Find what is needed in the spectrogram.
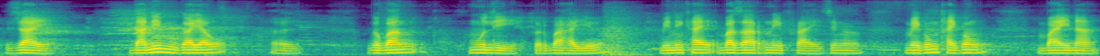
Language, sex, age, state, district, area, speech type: Bodo, male, 30-45, Assam, Udalguri, urban, spontaneous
